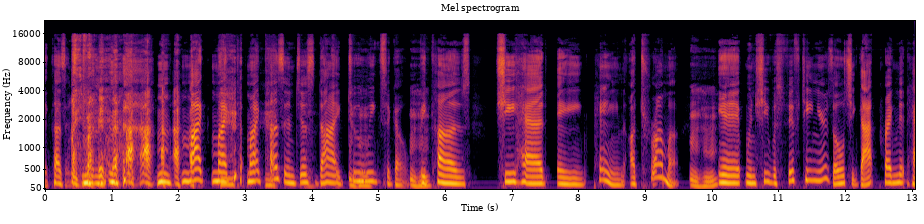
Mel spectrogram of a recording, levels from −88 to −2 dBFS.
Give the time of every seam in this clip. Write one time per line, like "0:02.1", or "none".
none

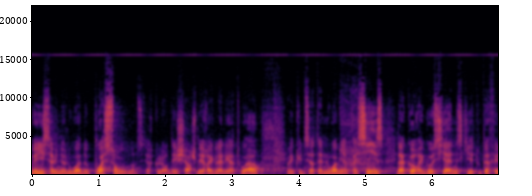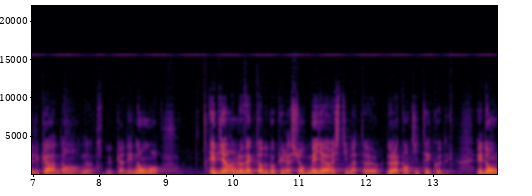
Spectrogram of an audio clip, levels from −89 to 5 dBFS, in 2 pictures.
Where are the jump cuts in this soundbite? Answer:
0:02.5
0:03.8
0:05.5
0:08.0
0:11.1
0:12.2
0:13.0

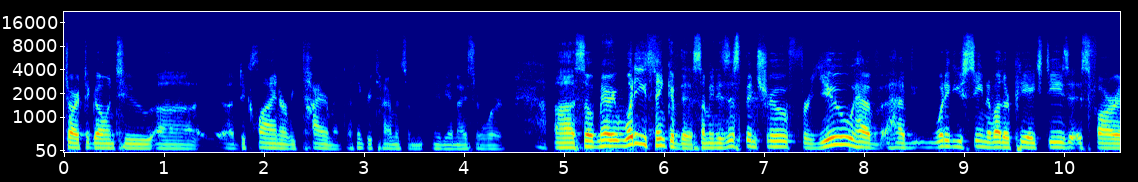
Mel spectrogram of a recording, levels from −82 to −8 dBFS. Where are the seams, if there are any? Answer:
none

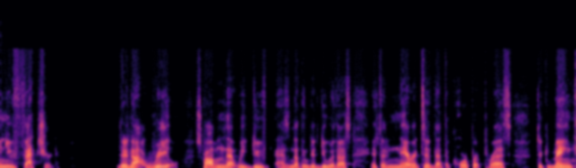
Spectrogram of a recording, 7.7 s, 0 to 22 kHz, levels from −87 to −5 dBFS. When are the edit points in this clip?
0:02.7
0:03.5
0:05.0

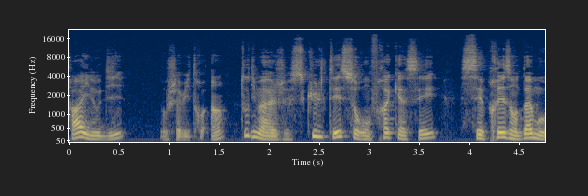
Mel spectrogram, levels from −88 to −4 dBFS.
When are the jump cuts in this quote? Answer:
0:01.8

